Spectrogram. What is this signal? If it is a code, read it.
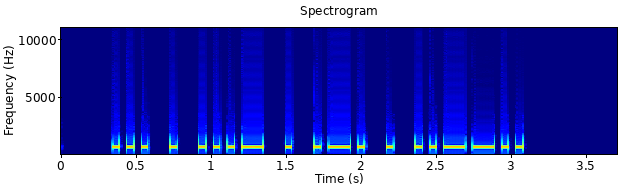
Morse code, heard as a keyed tone, about 25 wpm, 700 Hz. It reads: SEVERE?
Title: Sentences from Top 1400 Words 25wpm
